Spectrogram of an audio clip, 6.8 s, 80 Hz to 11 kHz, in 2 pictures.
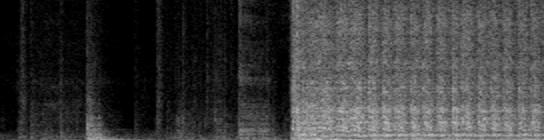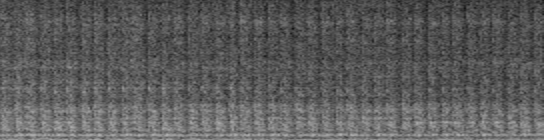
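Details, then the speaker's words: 1986 Ford service truck, 7.3 IDI diesel with new straight-pipe true dual exhaust: a second of halting, uneven cranking before it catches and settles to a steady, quieter idle; glow plugs are suspected of causing the hard start. "plugs make it hard starting. See what I mean? It's weird."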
